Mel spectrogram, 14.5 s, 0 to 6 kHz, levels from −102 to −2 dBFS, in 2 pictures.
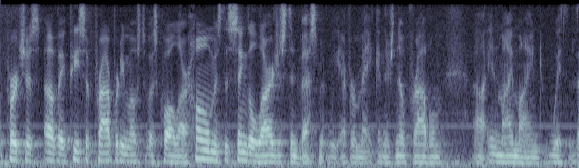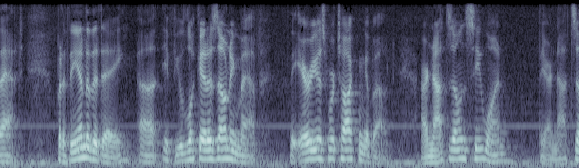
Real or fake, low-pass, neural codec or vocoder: real; 5.4 kHz; none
